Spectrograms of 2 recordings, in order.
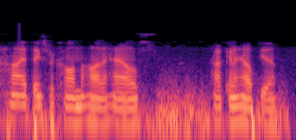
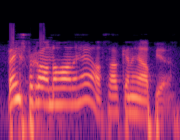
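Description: First: It sounds bored and unenthusiastic. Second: It sounds lively and enthusiastic.

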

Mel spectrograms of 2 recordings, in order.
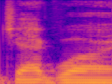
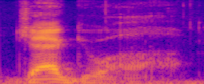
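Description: First: Jaguar is pronounced the American way. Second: Jaguar is pronounced the British way. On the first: "the Americans say Jaguar" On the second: "and they say Jaguar"

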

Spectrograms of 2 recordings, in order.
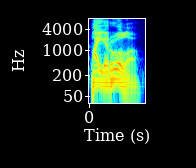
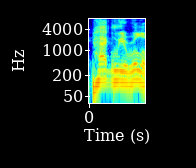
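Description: First: The name is pronounced with Italian sounds. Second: The name is pronounced with English sounds. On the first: This keeps the original heritage pronunciation. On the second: The family wanted to sound American.

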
